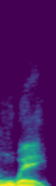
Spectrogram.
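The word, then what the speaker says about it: Younghoe: We just call him Koo. So it's Young-Ho. Yeah. You called him a Good ho. to know. I called him a Young-Ho.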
